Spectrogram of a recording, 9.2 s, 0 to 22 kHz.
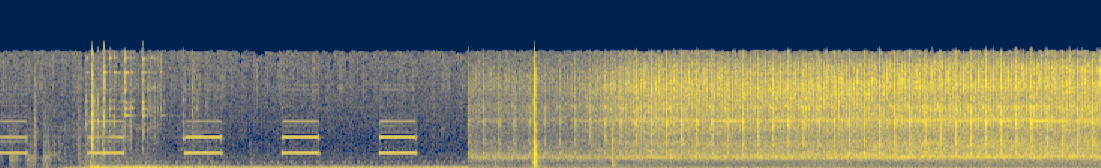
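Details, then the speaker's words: BMW N52 inline-six (Z4 3.0si, also 128i/328i E90/E92/E82) on cold start: cranks and idles with light fast lifter tick, lifters unadjusted because the engine is cold. "lifter tick is basically how the lifters on your engine are just unadjusted because is when the car starts up it's cold so they aren't adjusted for that temperature"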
